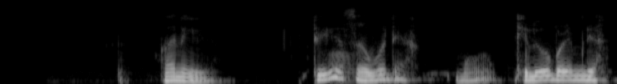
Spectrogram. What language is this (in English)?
Assamese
